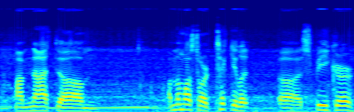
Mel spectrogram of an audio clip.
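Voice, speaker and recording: A man at medium pitch with noticeable background noise. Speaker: motorcycle vlogger. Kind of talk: casual vlog monologue. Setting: outdoors on a motorcycle. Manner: halting, stumbling for words.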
